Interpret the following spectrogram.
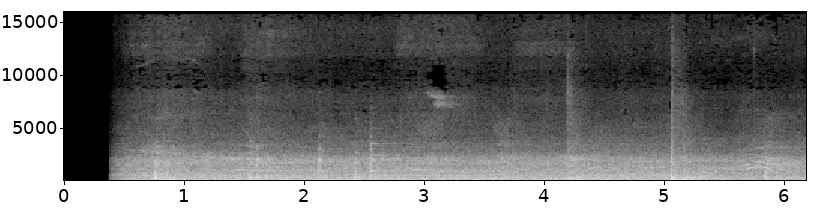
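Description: Steady loud din of an indoor batting-cage facility, starting about half a second in, with scattered sharp knocks, the loudest about five seconds in.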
